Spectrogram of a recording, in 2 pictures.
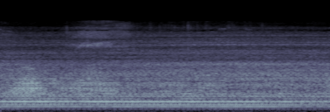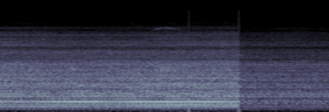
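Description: Steady engine hum at an even pitch, which cuts off abruptly about five and a half seconds in, leaving a quieter steady background noise.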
